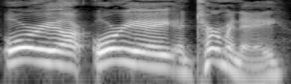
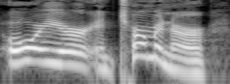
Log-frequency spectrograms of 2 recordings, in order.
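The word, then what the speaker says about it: oyer and terminer: stated it incorrectly but orier and termine is the way I heard it pronounced frequently but or your intermina makes much more sense to my Texas mind all right all right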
